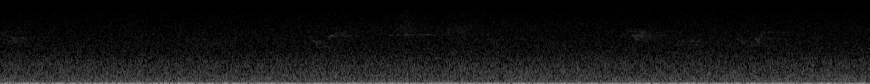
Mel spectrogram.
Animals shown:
forest ambience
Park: Hubbard Brook Experimental Forest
